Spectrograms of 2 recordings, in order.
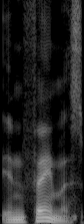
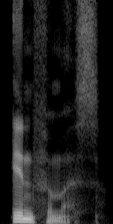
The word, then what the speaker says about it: infamous: across this word and I naturally pronounced it infamous, but I was corrected. The stress for both words is on the first syllable. Famous. Infamous.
